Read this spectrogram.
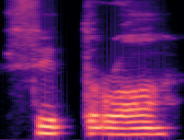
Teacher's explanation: ہاں میں پھر الف مد ہے، 2 حرکت لمبا کر کے پڑھیں گے. سترا تا ساکن ہے، یہاں پہ حمز ہوگا اور را کی 1 تنوین گر جائے گی اور مد کے ساتھ پڑھیں گے سترا.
